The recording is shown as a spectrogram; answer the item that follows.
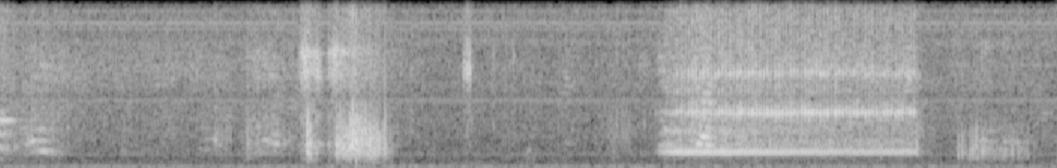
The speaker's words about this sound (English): And it's ringing.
